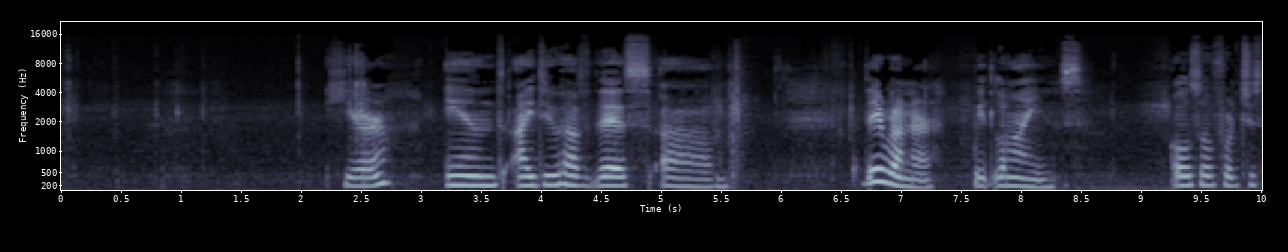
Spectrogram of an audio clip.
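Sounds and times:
paper pages rustling: 0.0s - 1.3s
low room hum: 0.0s - 10.0s.

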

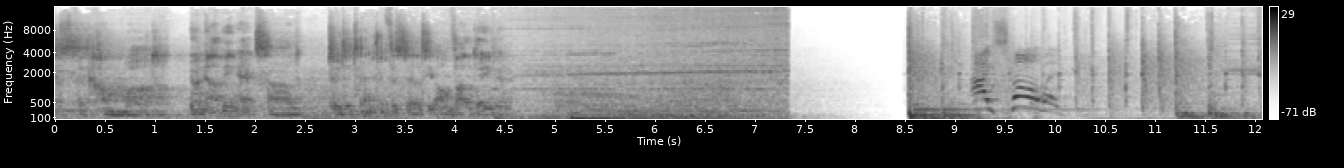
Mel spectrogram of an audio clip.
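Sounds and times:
cinematic music bed: 0.0s - 9.4s
high tone rising in pitch: 4.4s - 7.4s.

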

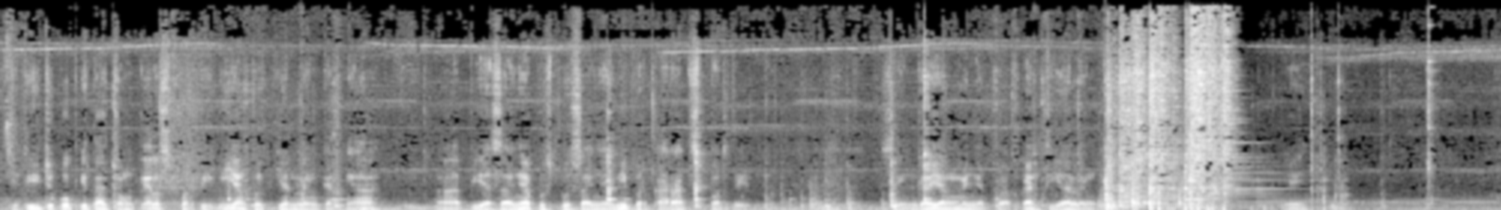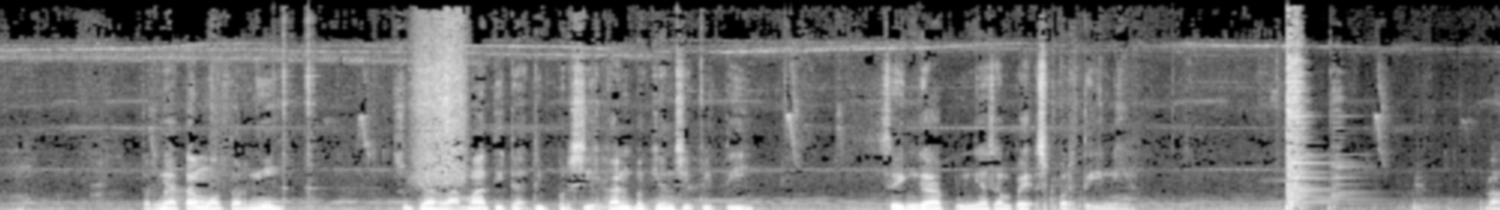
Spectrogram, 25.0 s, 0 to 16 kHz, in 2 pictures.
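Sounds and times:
metallic clang: 9.2s - 10.7s, 23.1s - 24.0s.

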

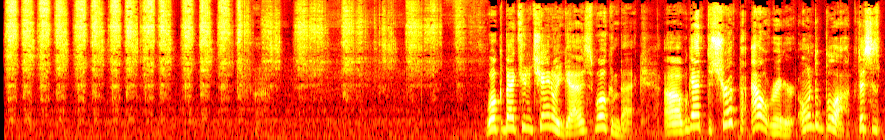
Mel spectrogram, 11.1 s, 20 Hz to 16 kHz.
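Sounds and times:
rasping strokes on wood: 0.0s - 6.1s.

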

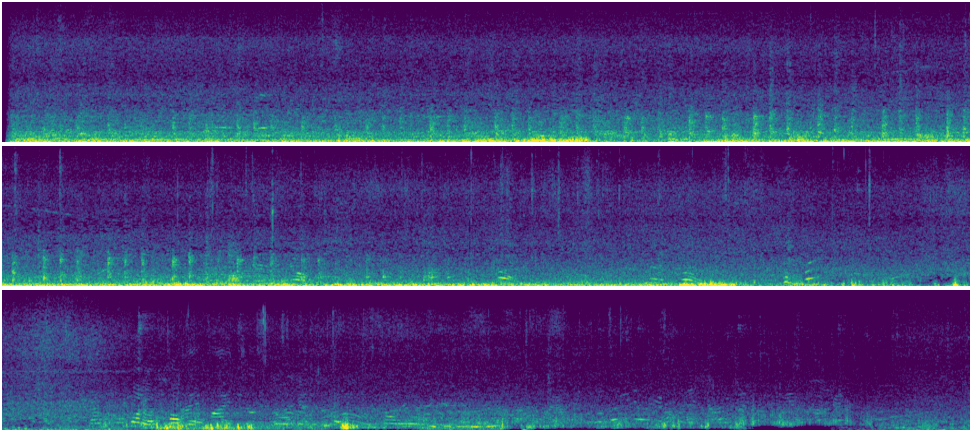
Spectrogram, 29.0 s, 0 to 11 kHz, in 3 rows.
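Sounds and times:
escalator rumbling: 0.0s - 29.0s
street noise: 0.0s - 29.0s
people's voices: 0.1s - 29.0s.

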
